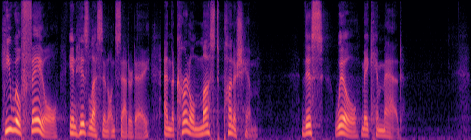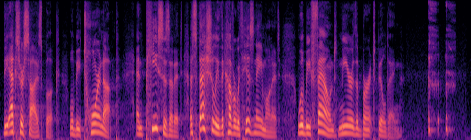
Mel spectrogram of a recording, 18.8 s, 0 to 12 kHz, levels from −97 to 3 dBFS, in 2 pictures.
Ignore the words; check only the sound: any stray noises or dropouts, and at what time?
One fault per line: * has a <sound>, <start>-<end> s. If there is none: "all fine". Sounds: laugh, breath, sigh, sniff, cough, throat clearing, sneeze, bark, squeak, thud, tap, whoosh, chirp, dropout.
* has a cough, 18.0-18.5 s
